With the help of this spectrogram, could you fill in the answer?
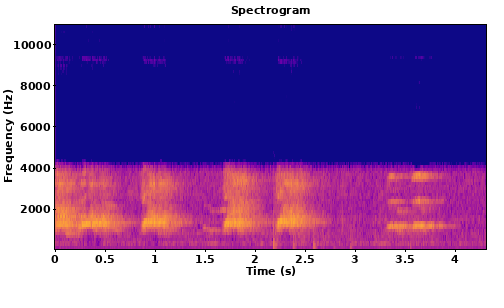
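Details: Male Toy Poodle puppy with red coat, aged 54 days, filmed 7 April at a Shiga breeder in Japan, gives a run of five plaintive high whines, rising then sagging, roughly one per second, with faint clicks and knocks between them.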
